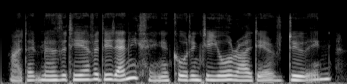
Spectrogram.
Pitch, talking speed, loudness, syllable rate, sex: 205 Hz, 240 wpm, -15 LUFS, 6.3 syllables/s, female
